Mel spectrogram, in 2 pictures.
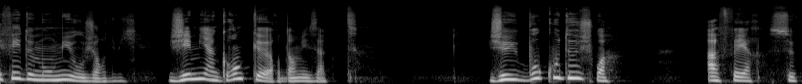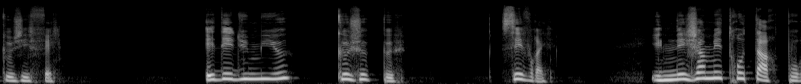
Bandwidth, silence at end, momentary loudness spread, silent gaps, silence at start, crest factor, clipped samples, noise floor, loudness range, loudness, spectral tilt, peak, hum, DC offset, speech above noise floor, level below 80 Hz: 16.5 kHz; 0 s; 14 LU; none; 0 s; 22 dB; under 0.1%; -74 dBFS; 5 LU; -21 LUFS; -5.5 dB/octave; -2 dBFS; none; under 0.1%; 53 dB; -70 dBFS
